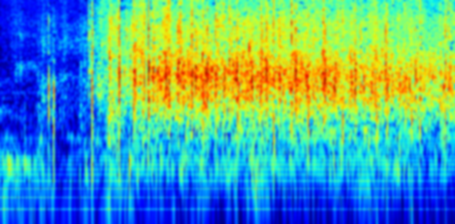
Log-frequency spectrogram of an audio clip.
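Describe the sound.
An audience applauds a response from George Will. After a short stretch of talk, loud dense clapping swells and then holds steady to the end.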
